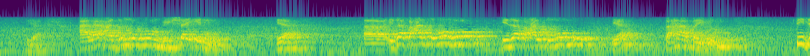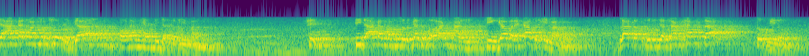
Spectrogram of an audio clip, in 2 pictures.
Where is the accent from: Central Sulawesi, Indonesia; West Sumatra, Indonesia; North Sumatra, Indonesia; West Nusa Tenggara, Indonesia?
West Nusa Tenggara, Indonesia; Kalau antum ke daerah saya di sana di Sasak itu masih terlihat peristiwa ini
